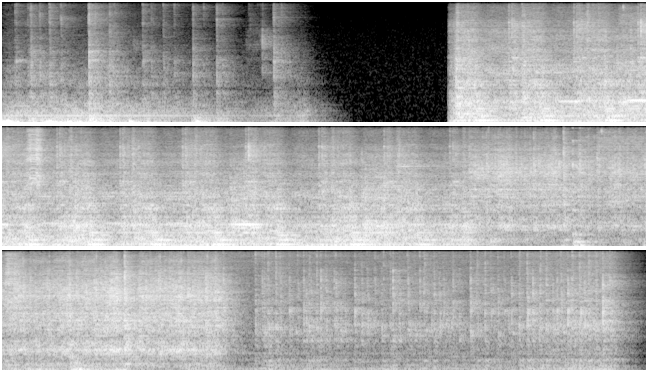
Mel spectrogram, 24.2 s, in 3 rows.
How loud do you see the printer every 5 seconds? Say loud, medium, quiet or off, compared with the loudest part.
off, loud, loud, loud, off.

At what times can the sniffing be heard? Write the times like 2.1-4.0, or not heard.
7.7-8.6, 15.4-16.4.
